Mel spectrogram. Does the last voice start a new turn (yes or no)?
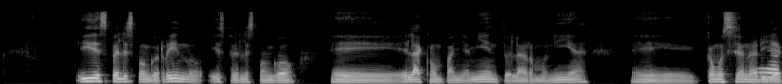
no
